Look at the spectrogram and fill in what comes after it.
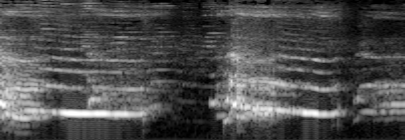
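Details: Pet dog 'singing' with a recording of his own howls to a mouth organ: two loud, sustained howls, each swooping down and then holding a steady wavering tone, separated by a short breath.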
